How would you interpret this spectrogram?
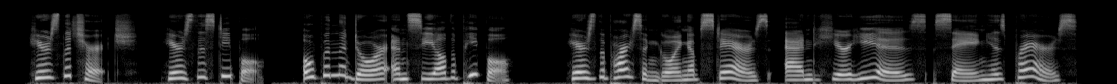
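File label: female US; Heres the Church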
